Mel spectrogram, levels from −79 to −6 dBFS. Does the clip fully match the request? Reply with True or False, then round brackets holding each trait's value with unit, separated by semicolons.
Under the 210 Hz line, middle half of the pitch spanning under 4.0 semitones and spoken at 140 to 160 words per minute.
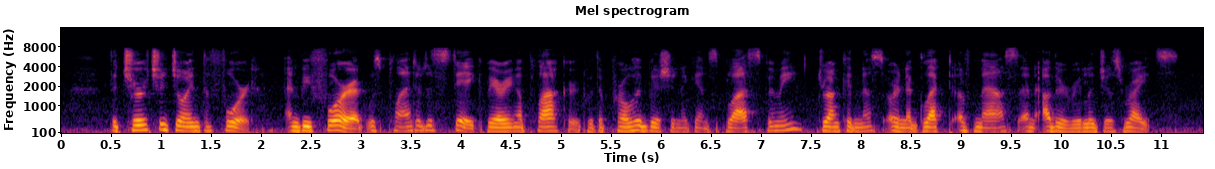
True (140 Hz; 2.5 semitones; 150 wpm)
